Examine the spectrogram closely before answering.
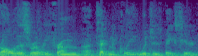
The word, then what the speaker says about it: Technical.ly: The first is Technically, which David has been saying this whole time. Technically, but it's spelled technical.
